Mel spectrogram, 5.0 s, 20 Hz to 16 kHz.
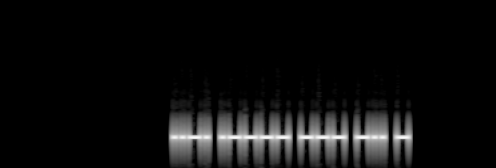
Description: Morse code, heard as a keyed tone, about 30 wpm, 700 Hz. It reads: F1ODT
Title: DXCC-100 Call Signs - 5 Characters - 30wpm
